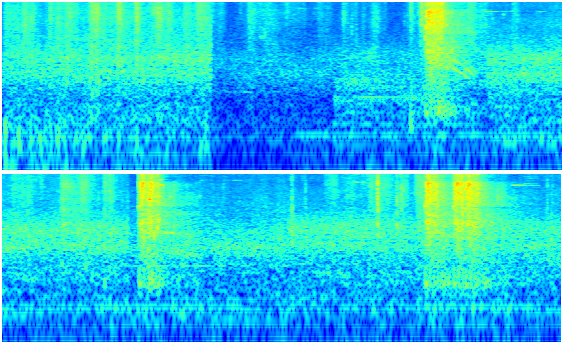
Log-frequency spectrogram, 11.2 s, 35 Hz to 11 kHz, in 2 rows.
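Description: Rapid bursts of automatic gunfire crackle through the Mercenaries 2 video game, sustained rattling with louder volleys every few seconds over a constant battle din.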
